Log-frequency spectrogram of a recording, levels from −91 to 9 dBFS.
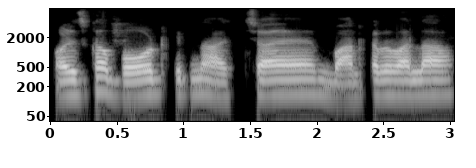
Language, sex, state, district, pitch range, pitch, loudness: Hindi, male, Uttar Pradesh, Jyotiba Phule Nagar, 130-140 Hz, 135 Hz, -16 LUFS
